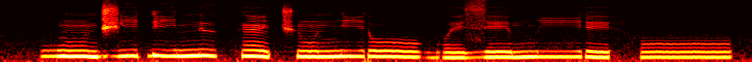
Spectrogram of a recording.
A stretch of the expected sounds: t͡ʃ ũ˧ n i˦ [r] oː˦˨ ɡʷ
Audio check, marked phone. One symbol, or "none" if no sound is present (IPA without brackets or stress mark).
ɾ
